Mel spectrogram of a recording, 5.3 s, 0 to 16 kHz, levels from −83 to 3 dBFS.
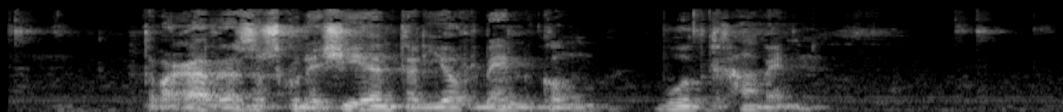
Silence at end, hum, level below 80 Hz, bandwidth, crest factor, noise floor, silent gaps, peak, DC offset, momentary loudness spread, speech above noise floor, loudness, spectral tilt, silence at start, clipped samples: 0.4 s; none; -52 dBFS; 11.5 kHz; 26 dB; -57 dBFS; none; -2 dBFS; under 0.1%; 21 LU; 32 dB; -22 LUFS; -2.5 dB/octave; 0.05 s; under 0.1%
